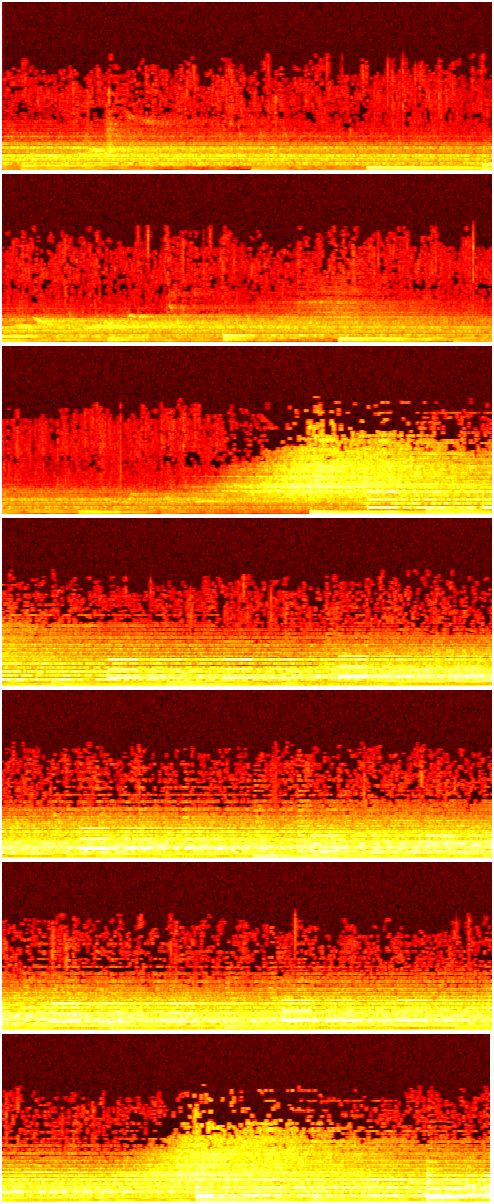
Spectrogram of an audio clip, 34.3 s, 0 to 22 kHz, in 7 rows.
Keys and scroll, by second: 1.3 ctrl+b, 20.2 ctrl+space.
